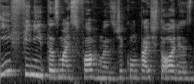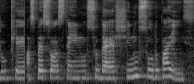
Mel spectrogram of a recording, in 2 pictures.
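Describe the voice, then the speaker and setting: A woman with a northeastern Brazilian accent and an animated tone, over noticeable background noise. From Brazilian Northeast. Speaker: YouTuber, political commentator. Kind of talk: opinion monologue to camera.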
